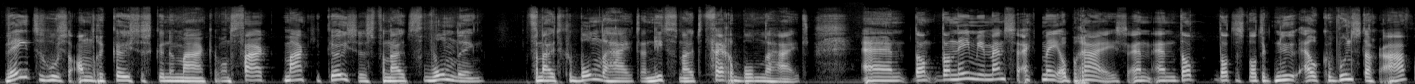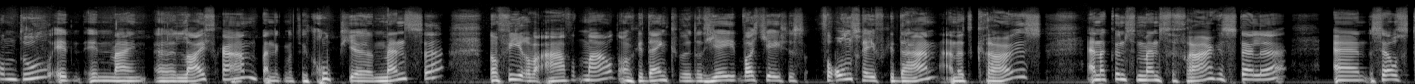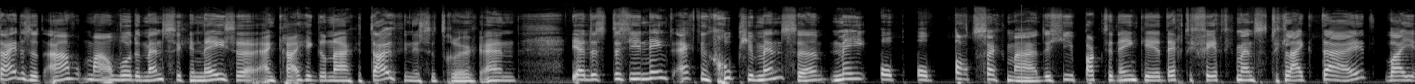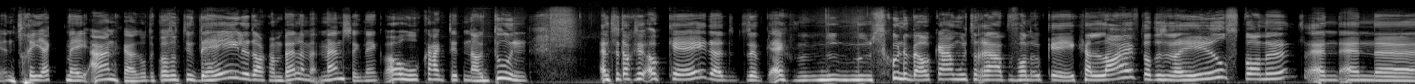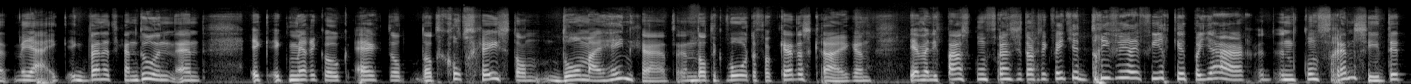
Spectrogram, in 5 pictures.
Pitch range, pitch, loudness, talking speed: 175-225 Hz, 200 Hz, -18 LUFS, 190 wpm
